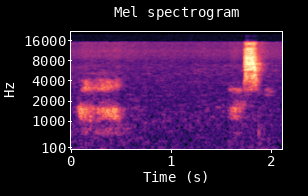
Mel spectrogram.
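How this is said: It is said in a whisper.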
